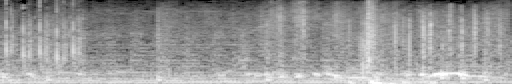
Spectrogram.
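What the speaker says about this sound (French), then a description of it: "Et qu'est-ce que tu manges, monsieur Pigeon?" A pigeon coos in soft, low repeated calls close by, set against a steady background of music-like tones.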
